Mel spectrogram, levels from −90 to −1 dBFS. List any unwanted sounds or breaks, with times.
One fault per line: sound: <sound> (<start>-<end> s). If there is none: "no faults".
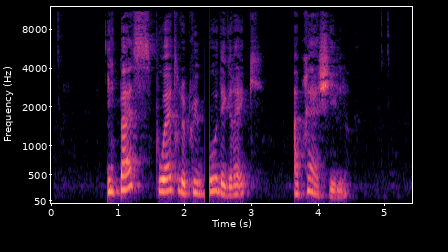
sound: dropout (2.3-2.4 s)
